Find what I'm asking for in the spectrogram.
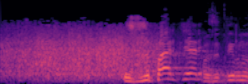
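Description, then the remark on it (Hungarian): Members of the Ukrainian parliament applaud a vote repealing a law that banned anti-government protests: a dense, steady wash of clapping from many hands, with a voice starting to speak over the continuing applause about halfway through. “A szavazást tapssal fogadták a képviselők.”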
